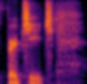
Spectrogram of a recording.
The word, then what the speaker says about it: Turcich: He's from Croatia, and he always talks about his last name just being like Bursic because that's what people pronounce it. But the correct Croatian pronunciation is Turcich.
